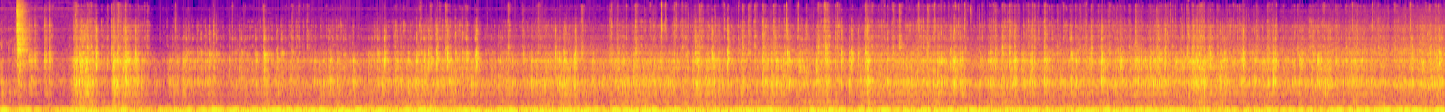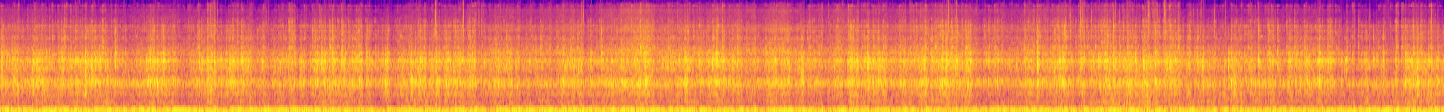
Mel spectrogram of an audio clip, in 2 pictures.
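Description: Engineless soapbox cart rolling fast downhill on asphalt, heard from a camera mounted on the cart: a loud, steady rumble of the wheels on the road with wind noise on the microphone, and a steady whine from the wheels above it. A few clicks and knocks in the first second as the cart leaves the start, after which the sound builds over about two seconds and holds evenly.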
